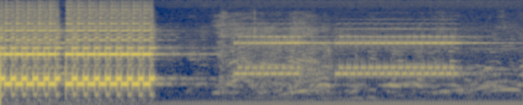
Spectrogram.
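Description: During a stage play, an electronic telephone rings in two loud bursts, followed by fainter beeping tones as the call connects.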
